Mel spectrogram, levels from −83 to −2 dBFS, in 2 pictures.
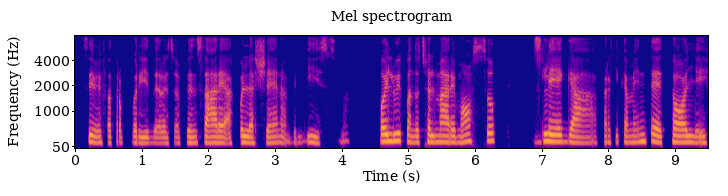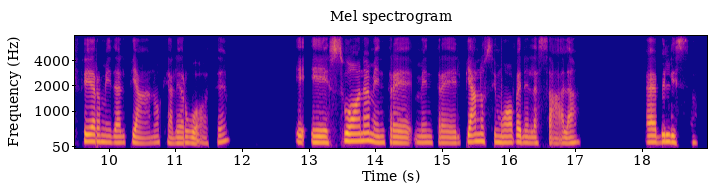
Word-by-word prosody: Sì, 180 - 0
mi 155 - -3
fa 155 0 -6
troppo 160 0 -10
ridere, 150 -1 -3
cioè, 150 +2 -12
pensare 155 0 +1
a - - -4
quella 165 -2 +2
scena, 155 +1 -5
bellissima. 170 +3 -8 0.4
Poi 190 +1 +5
lui, 200 +1 +5
quando 175 -4 -2
c'è 165 +3 -2
il 170 - +3
mare 170 -1 +2
mosso, 190 +4 -1 0.6
slega 170 -4 +1
praticamente 165 +2 -2
toglie 165 -3 +2
i 160 - -2
fermi 180 0 +2
dal 160 0 -2
piano 150 -1 -3
che 155 - -8
ha - - -3
le 145 +1 -2
ruote 155 +6 -3 1.0
e 170 -5 0
e 160 -1 +4
suona 200 +4 +5
mentre 160 -4 +1
mentre 155 -2 -3
il 150 +1 -4
piano 185 +1 +3
si 175 - -6
muove 165 +1 +3
nella 150 -1 -2
sala. 145 +2 -3 1.0
È 170 0 +4
bellissimo. 170 -2 +1
160 Hz, 135 wpm, -25 LUFS, 155-175 Hz, 1.0 s, Poi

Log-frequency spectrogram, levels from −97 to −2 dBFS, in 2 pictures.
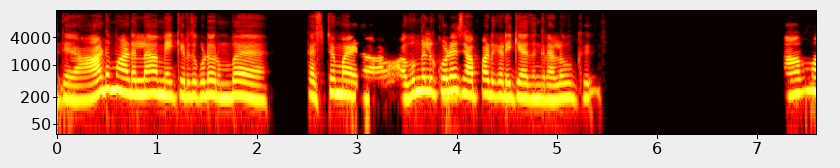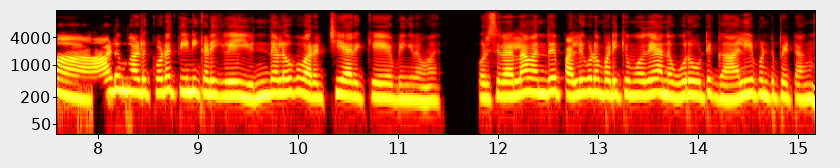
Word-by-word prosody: இது 195 - -4 0.3
ஆடு 265 +8 +5
மாடெல்லாம் 245 -2 +4
மேய்க்கிறது 215 0 -1
கூட 225 +1 +1
ரொம்ப 200 +2 0 0.8
கஷ்டமாயிடும். 210 -4 0 0.3
அவங்களுக்கு 265 +3 +1
கூட 270 +2 +4
சாப்பாடு 230 +1 +2
கிடைக்காதுங்கிற 195 -3 -1
அளவுக்கு. 200 +1 -5 2.1
ஆமா, 265 +2 +1 0.4
ஆடு 260 +7 +2
மாடு 260 -2 +2
கூட 255 +2 0
தீனி 260 -1 +2
கிடைக்கலையே, 220 -2 +1 0.2
"இந்த 220 +4 -1
அளவுக்கு 250 +2 -1
வறட்சியா 220 +3 -1
இருக்கே" 205 0 -4
அப்படிங்கிற 185 -1 -5
மாரி. 170 -1 -9 0.4
ஒரு 195 - -2
சிலர்லாம் 225 +4 +2
வந்து 245 +1 +1
பள்ளிக்கூடம் 245 +2 0
படிக்கும்போதே 225 +1 -1
அந்த 225 -3 0
ஊரை 230 0 +1
விட்டு 220 +3 -4
காலியே 195 +6 0
பண்ணிட்டு 215 -3 -4
போய்ட்டாங்க. 190 -1 -5
225 Hz, 140 wpm, -22 LUFS, 200-245 Hz, 2.1 s, ஆடு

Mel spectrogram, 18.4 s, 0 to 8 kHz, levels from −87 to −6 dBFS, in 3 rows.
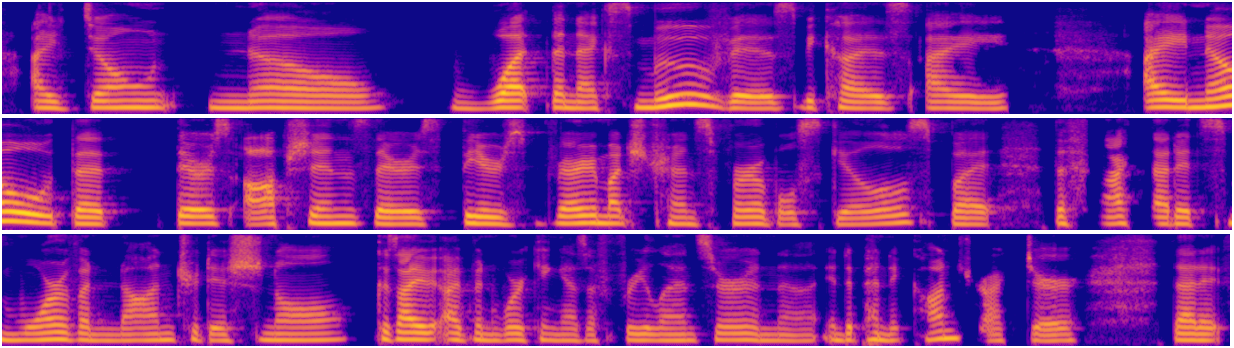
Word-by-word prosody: I 175 -1 0
don't 185 0 +1
know 170 -1 0 0.3
what 180 +3 +4
the 185 - 0
next 165 +2 -3
move 225 +1 +4
is 160 -1 +2
because 165 -3 -2
I 165 -1 -2 0.7
I 190 +1 +5
know 215 +1 +7
that 175 -2 +3 0.3
there's 185 -1 +3
options, 190 +2 +1
there's 170 -2 +1
there's 175 -5 +3
very 190 +2 +3
much 190 -1 0
transferable 175 -2 -3
skills, 180 +8 -3
but 165 -5 -3 0.3
the 185 - -1
fact 185 +1 -5
that 175 0 -1
it's 170 -1 -2
more 175 +2 +2
of 180 -1 -1
a - - +1
non-traditional 170 +2 -3
'cause 195 - -2
I 185 -1 +6
I've 175 -3 -1
been 165 -3 -4
working 170 -1 -4
as 155 0 -7
a 155 - -7
freelancer 165 +2 -3
and, 160 -1 -5
uh, 150 0 -9
independent 170 -1 -4
contractor, 165 -5 -3 0.5
that 170 -1 +2
it 165 - -3
175 Hz, 145 wpm, -23 LUFS, 165-185 Hz, 0.7 s, know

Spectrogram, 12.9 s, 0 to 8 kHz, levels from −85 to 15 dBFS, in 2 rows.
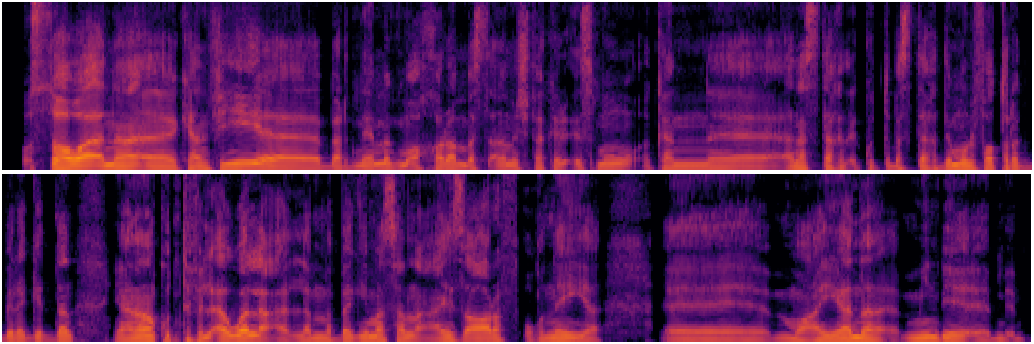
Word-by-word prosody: بُصّ، 170 - +3
هو 150 -1 +10
أنا 145 -3 +5
آآ، - - +1
كان 130 0 -2
في 190 +7 +2 0.4
برنامج 150 +9 -3
مؤخرًا 150 +3 -2
بس 130 -5 -5
أنا 150 - -5
مش 150 -2 -4
فاكر 150 -2 -8
اسمه 165 +3 -4 0.2
كان 115 -1 -3
أنا 115 +4 -4
استخد 145 -4 -3
كنت 115 - -13
باستخدمه 135 +5 -1
لفترة 150 0 -2
كبيرة 145 +4 -3
جدًا، 160 +5 -3 0.2
يعني 125 +5 +1
أنا 165 - +6
كنت 170 - -7
في 145 - -7
الأول 170 +8 +5
أ 120 - -2
لمّا 120 +1 -4
بآجي 145 +5 -2
مثلًا 150 -5 -1
عايز 145 +5 -2
أعرف 155 -1 +1
أغنية 130 -3 -2 0.4
آآ، 105 -2 -5
معيّنة 120 +4 +1
مين 135 +5 +1
بي 145 -2 0
آآ، 115 -1 -8
مب 115 -1 -10
140 Hz, 180 wpm, -23 LUFS, 120-150 Hz, 0.4 s, هو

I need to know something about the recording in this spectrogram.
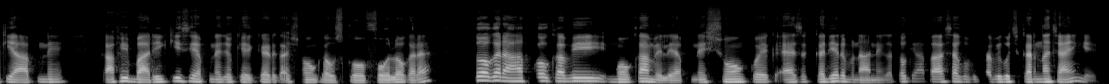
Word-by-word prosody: कि 125 - -2
आपने 115 +3 -2 0.4
काफ़ी 120 +8 +3
बारीकी 120 +7 +2
से 140 0 0
अपने 120 -1 -2
जो 115 0 -2
क्रिकेट 110 -1 -2
का 105 - -2
शौक 110 -1 -4
है, 105 - +2
उसको 100 0 -1
फ़ॉलो 105 +2 +3
करा 105 +3 0
है। 155 - -5 0.4
तो 190 0 +7
अगर 185 -1 +4
आपको 150 +2 +2
कभी 145 +1 +4 0.4
मौका 120 +4 +3
मिले 105 -4 0
अपने 110 +2 -3
शौक 120 0 +2
को 115 - 0
एक 110 -1 -2
एज़ 115 +2 -1
ए - - -9
करियर 135 +4 +2
बनाने 100 -1 -3
का, 110 - -12
तो 130 +4 -5
क्या 135 0 -15
आप 135 -2 -7
ऐसा 125 +1 -2
कु 120 -1 -8 0.2
कभी 120 +2 -1
कुछ 125 +1 +1
करना 120 +1 +2
चाहेंगे? 120 - -1
120 Hz, 210 wpm, -24 LUFS, 110-135 Hz, 0.4 s, तो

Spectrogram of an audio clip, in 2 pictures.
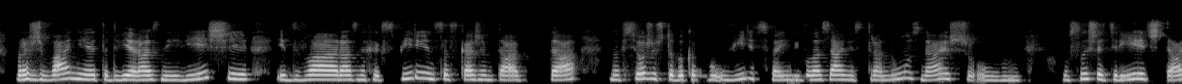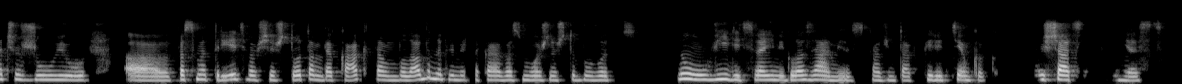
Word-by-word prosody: проживание 225 +2 +4
это 220 -1 0
2 205 +2 +4
разные 210 -1 +2
вещи 250 +1 +1 0.2
и 215 - 0
2 220 +2 +6
разных 215 0 +2
экспириенса, 255 +3 -1
скажем 220 -1 0
так, 205 -1 +1 0.2
да. 215 +3 +2 0.3
Но 220 -2 -1
всё 220 +4 +2
же, 260 -1 +1
чтобы 220 -4 +1
как 215 0 -2
бы 210 - -1
увидеть 235 +7 -2
своими 205 0 -1
глазами 215 +1 +2
страну, 210 +7 -3
знаешь, 245 +1 -2
м, 195 -1 -4 0.4
услышать 225 +2 0
речь 235 +4 +1
да, 220 +2 +2
чужую, 210 -2 -1 0.4
а, 100 - +1
посмотреть 220 +2 -1
вообще, 205 -1 -3
что 205 +2 -1
там, 210 -1 -2
да 195 0 -1
как 195 +3 -4
там. 200 -3 -1
Была 195 +2 +1
бы, 270 +5 0
например, 215 -5 -1
такая 205 0 -3
возможность, 200 0 -3
чтобы 200 0 -5
вот, 195 0 -2 0.6
ну 245 -3 +5
увидеть 215 -2 +1
своими 210 0 +1
глазами, 205 -2 0
скажем 190 +2 -7
так, 185 -1 -7
перед 195 -2 -2
тем, 195 -1 -2
как 185 -1 -8 0.5
решаться 215 -2 +2 0.3
на 200 -1 -6
переезд? 185 -1 -6
210 Hz, 140 wpm, -19 LUFS, 200-225 Hz, 0.6 s, 2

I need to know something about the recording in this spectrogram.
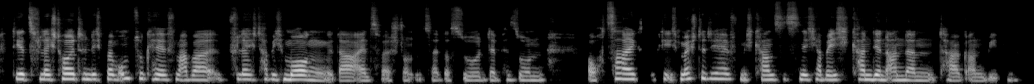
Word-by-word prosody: dir 245 - +7
jetzt 235 -1 -1
vielleicht 230 -2 +2
heute 245 -1 +6
nicht 235 -1 +1
beim 235 -1 +2
Umzug 265 0 -1
helfen, 230 -1 +1
aber 205 0 0
vielleicht 230 -1 -1
habe 240 -1 -5
ich 220 - -5
morgen 220 -4 +4
da 175 0 0
1, 180 - -3
2 - - -8
Stunden - - -12
Zeit“, - - -11
dass - - -7
du 190 0 -6
der 190 -1 -6
Person 195 -1 -6 0.4
auch - - -4
zeigst: 245 -2 +3
„Okay, 235 +2 -6
ich - - -9
möchte 265 +4 +2
dir 260 -1 +1
helfen, 245 -1 -2
ich 225 - -7
kann's 215 0 -1
jetzt 235 +1 -9
nicht, 225 +1 +2
aber 215 -1 +1
ich 215 +1 -1
kann 225 -1 +1
dir 225 - +7
'n 210 - +1
anderen 195 -3 -1
Tag 175 -1 -6
anbieten.“ 195 +4 -9
225 Hz, 240 wpm, -22 LUFS, 200-240 Hz, 0.4 s, dir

